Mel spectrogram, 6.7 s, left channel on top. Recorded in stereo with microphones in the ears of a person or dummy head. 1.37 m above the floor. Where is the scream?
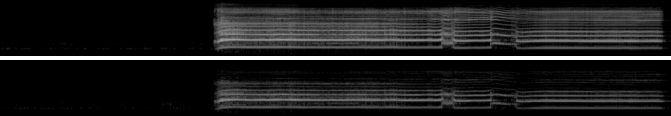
70° left (ahead or behind), 0.9 m.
